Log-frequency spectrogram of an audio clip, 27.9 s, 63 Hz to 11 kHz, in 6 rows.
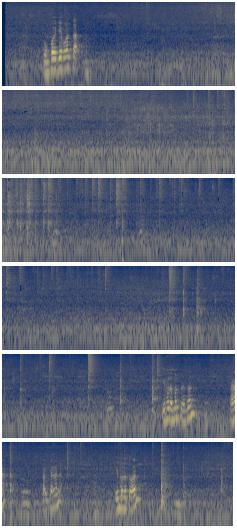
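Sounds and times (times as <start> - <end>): meat sizzling in a pan: 0.1 - 27.9.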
